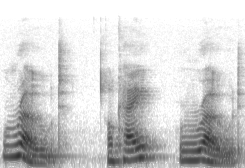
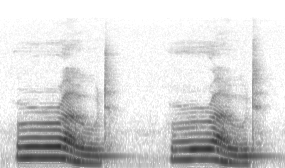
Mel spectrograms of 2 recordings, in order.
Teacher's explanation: When we are making that R, your tongue should make a little bowl. So the tip of your tongue curves upwards towards your teeth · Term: R sound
